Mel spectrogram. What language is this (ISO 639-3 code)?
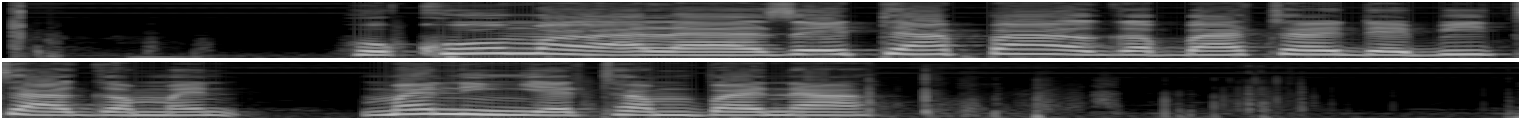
hau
